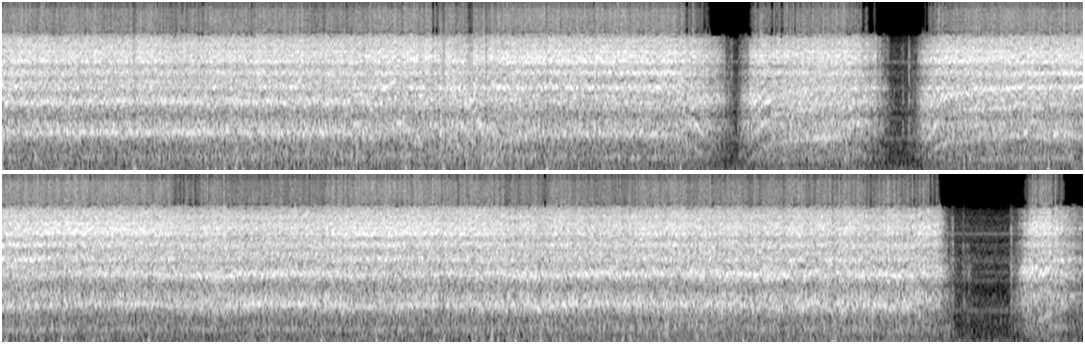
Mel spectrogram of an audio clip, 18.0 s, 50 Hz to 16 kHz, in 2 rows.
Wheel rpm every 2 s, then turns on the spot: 230, 230, 180, 100, 190, 230, 220, 220, 110.
6-8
